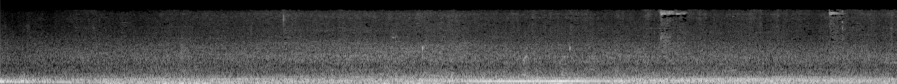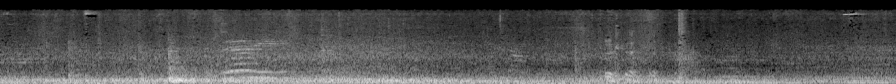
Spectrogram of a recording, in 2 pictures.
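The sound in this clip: A car drives along a road between walls at the checkpoint between Jerusalem and Bethlehem, giving a steady, loud hum of engine and tyre noise that continues throughout.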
